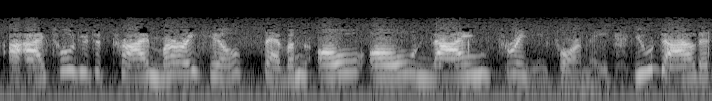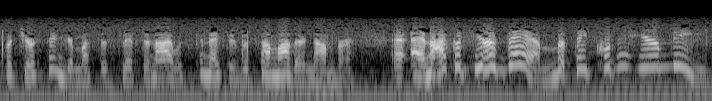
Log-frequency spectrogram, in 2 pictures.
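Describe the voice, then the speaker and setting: A woman's voice: on the high side, expressive, moderate pace, few pauses, sharp tone. An actress playing a frantic, self-important married woman in an old radio drama, stammering and indignant as she talks haughtily on the telephone. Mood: impatient, indignant. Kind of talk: golden age radio drama acting. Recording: vintage radio broadcast, muffled, hissy.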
